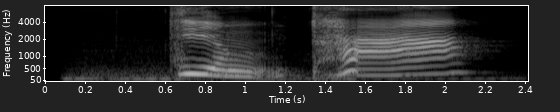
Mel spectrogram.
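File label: "jing3cha2", Mandarin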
